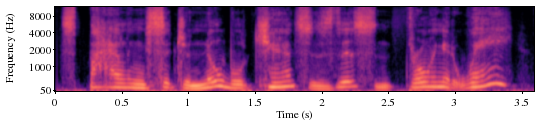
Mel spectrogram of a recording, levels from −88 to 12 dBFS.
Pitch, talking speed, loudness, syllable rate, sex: 170 Hz, 185 wpm, -14 LUFS, 4.7 syllables/s, male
